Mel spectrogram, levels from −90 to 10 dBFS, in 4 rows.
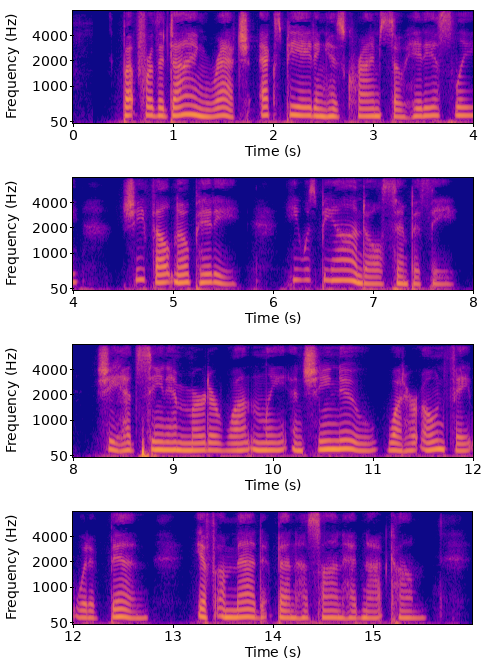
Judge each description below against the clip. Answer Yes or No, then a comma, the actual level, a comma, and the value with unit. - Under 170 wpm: Yes, average, 160 wpm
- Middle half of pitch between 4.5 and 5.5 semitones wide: No, average, 2.8 semitones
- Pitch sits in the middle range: No, high, 195 Hz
